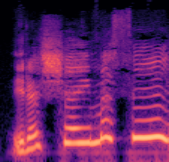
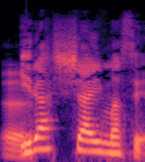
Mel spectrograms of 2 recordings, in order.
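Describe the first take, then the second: First: It is said in an affected, stylized shop-clerk voice. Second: It is said in a plain, natural speaking voice. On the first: The speaker calls it wrong. "いらっしゃいませーみたいなやつ" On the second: The speaker calls it right. "普通に喋れって言って"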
